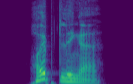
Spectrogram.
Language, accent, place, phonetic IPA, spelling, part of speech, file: German, Germany, Berlin, [ˈhɔɪ̯ptlɪŋə], Häuptlinge, noun, De-Häuptlinge.ogg
- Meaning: nominative/accusative/genitive plural of Häuptling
